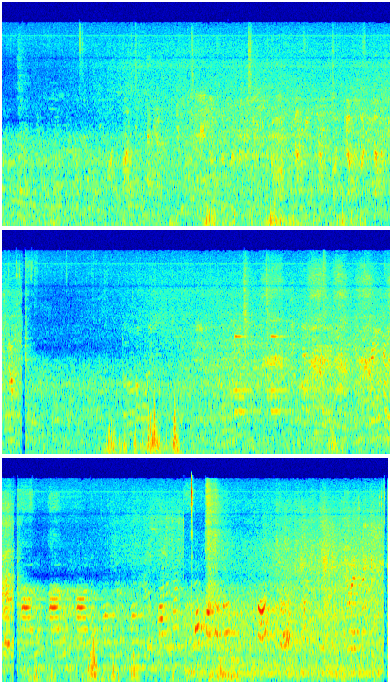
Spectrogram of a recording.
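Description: A diesel locomotive rumbles slowly into an outdoor station.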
